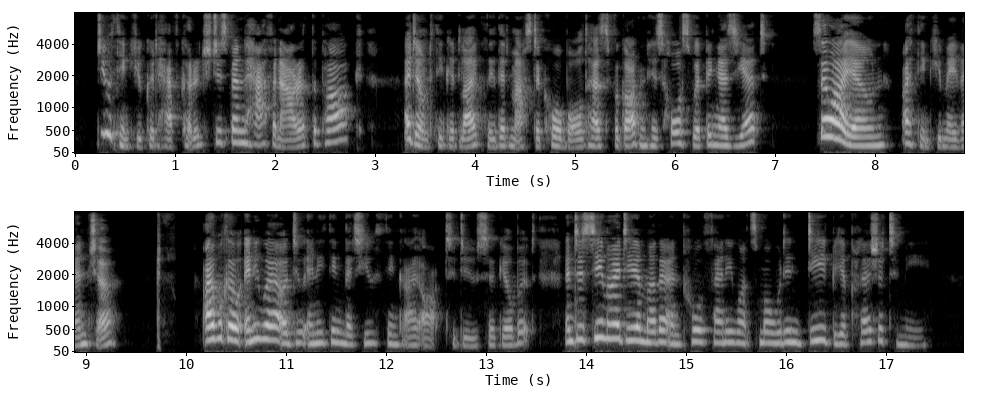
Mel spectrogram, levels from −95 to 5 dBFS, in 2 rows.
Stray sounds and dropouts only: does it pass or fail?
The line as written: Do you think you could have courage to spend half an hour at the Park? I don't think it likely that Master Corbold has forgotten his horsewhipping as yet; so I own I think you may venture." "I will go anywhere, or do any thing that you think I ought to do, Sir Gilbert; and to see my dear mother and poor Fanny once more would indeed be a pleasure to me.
fail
